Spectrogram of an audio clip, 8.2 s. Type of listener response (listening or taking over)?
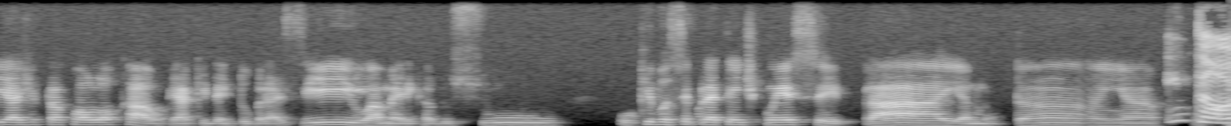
taking over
